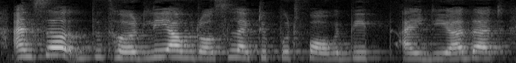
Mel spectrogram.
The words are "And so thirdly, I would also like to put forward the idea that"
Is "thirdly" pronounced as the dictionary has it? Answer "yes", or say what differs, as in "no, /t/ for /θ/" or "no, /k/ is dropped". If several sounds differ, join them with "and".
no, /t/ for /θ/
